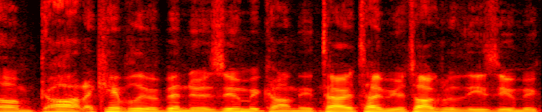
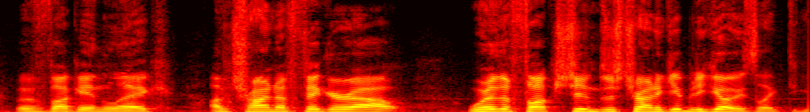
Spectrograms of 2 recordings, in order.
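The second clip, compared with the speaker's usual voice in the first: usual speaking voice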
